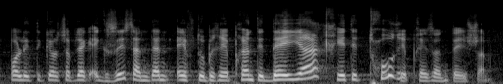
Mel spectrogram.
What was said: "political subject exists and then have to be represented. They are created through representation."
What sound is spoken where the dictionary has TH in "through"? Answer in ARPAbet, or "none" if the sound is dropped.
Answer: T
